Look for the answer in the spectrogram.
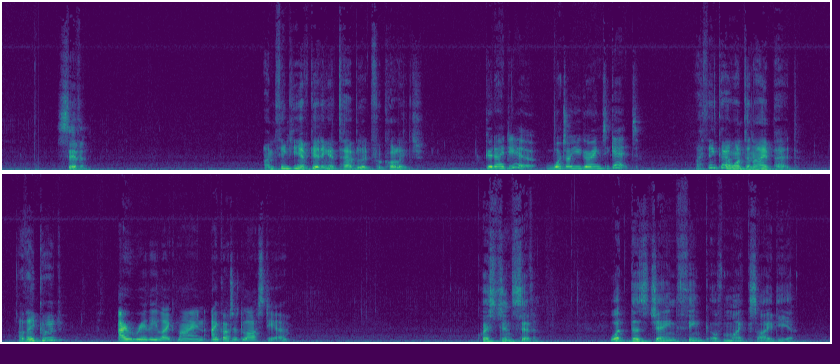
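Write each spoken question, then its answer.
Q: What does Jane think of Mike's idea?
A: She thinks it's a good idea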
